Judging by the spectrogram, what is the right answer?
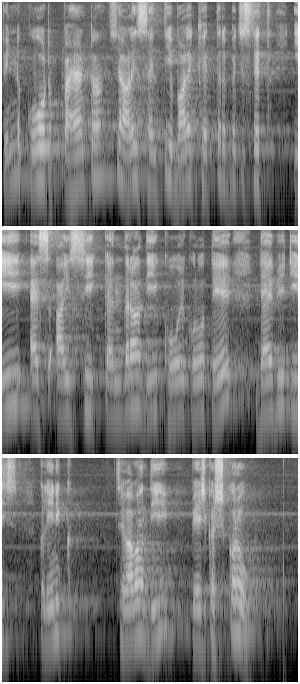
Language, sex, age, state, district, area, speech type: Punjabi, male, 30-45, Punjab, Fatehgarh Sahib, rural, read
